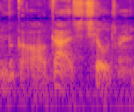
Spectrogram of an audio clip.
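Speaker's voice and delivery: deep, breathy, hushed, taunting mock voice. Retelling how a man mocked people while scattering them outside, imitating a deep, mocking voice. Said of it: "he had like this really deep voice".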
